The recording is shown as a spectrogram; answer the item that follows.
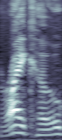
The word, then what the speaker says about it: Raikou: people I know who can actually pronounce the Pokemon name ryko correctly so that's cool uh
